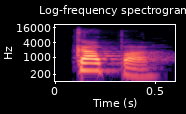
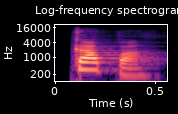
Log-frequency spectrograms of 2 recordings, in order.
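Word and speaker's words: κάππα: alphabet so let's go our first letter this time is again a consonant Kaa it sound is C and it looks like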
